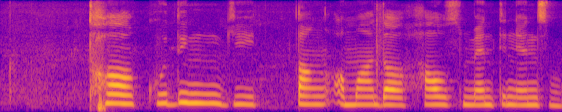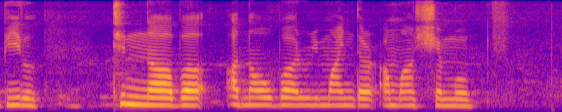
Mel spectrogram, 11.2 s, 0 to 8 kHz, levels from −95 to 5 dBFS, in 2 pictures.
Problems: none marked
